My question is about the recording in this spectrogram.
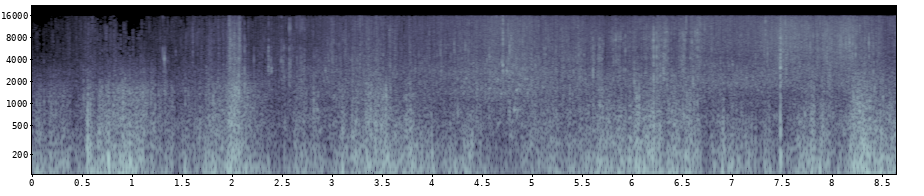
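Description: Gusty wind buffeting the microphone: a low, rumbling rush that rises and falls with each gust.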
